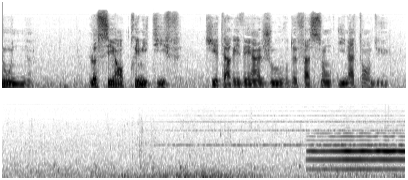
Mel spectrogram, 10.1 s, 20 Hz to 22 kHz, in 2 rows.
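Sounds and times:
faint low rumble: 0.0s - 8.9s
music with long held notes: 7.6s - 10.0s.

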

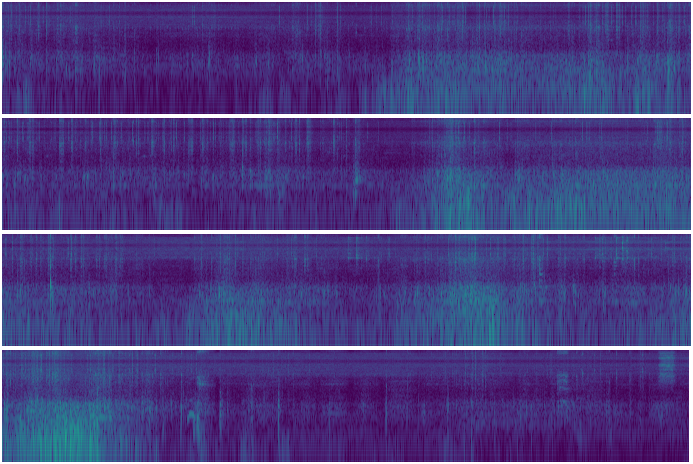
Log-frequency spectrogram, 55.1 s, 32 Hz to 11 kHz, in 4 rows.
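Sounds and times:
wind rumble on microphone: 0.0s - 1.1s, 7.2s - 17.6s, 21.3s - 47.2s
bike rattling: 0.0s - 55.0s
tyres rolling over dirt and stones: 0.0s - 55.0s.

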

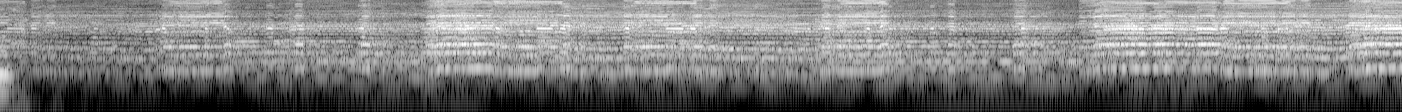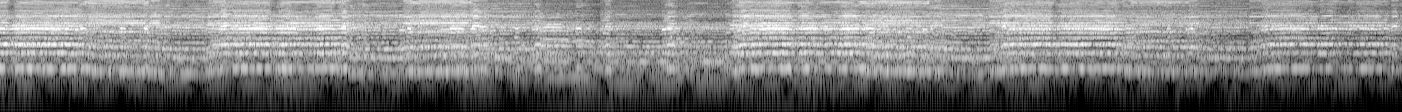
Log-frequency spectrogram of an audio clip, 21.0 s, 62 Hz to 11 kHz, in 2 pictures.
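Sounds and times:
choir singing held notes: 0.0s - 1.3s.

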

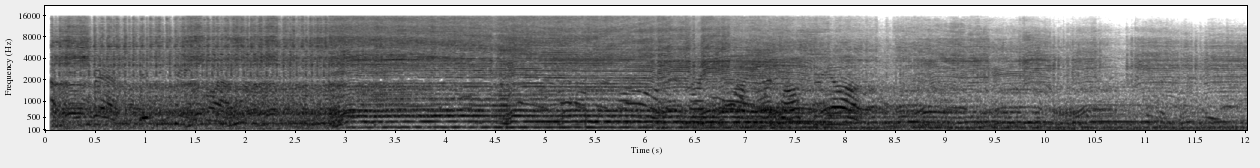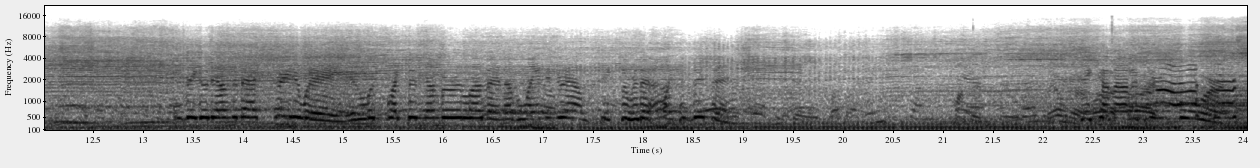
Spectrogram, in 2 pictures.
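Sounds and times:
dirt bike engines racing: 0.0s - 24.0s.

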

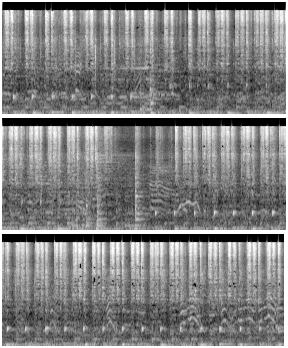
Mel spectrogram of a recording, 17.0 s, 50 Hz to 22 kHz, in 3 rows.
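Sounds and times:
accordion melody: 0.0s - 8.0s, 9.7s - 17.0s
drum: 0.0s - 17.0s
upright bass: 0.0s - 17.0s
metal scraper scraped in rhythm: 9.2s - 17.0s.

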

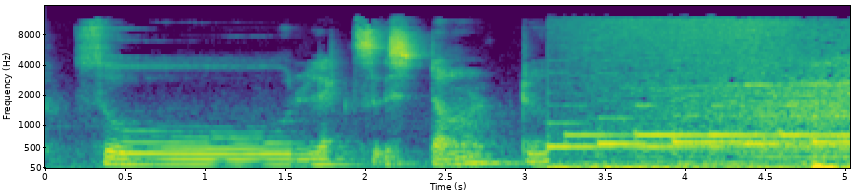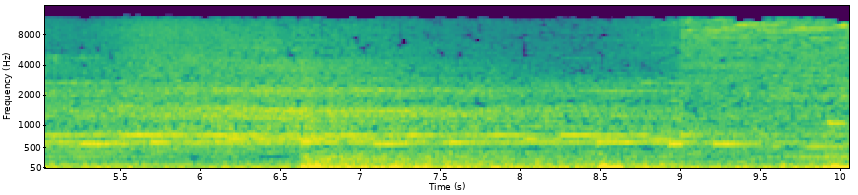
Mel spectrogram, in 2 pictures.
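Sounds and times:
deep low hits: 3.2s - 10.0s
intro music: 3.2s - 10.0s.

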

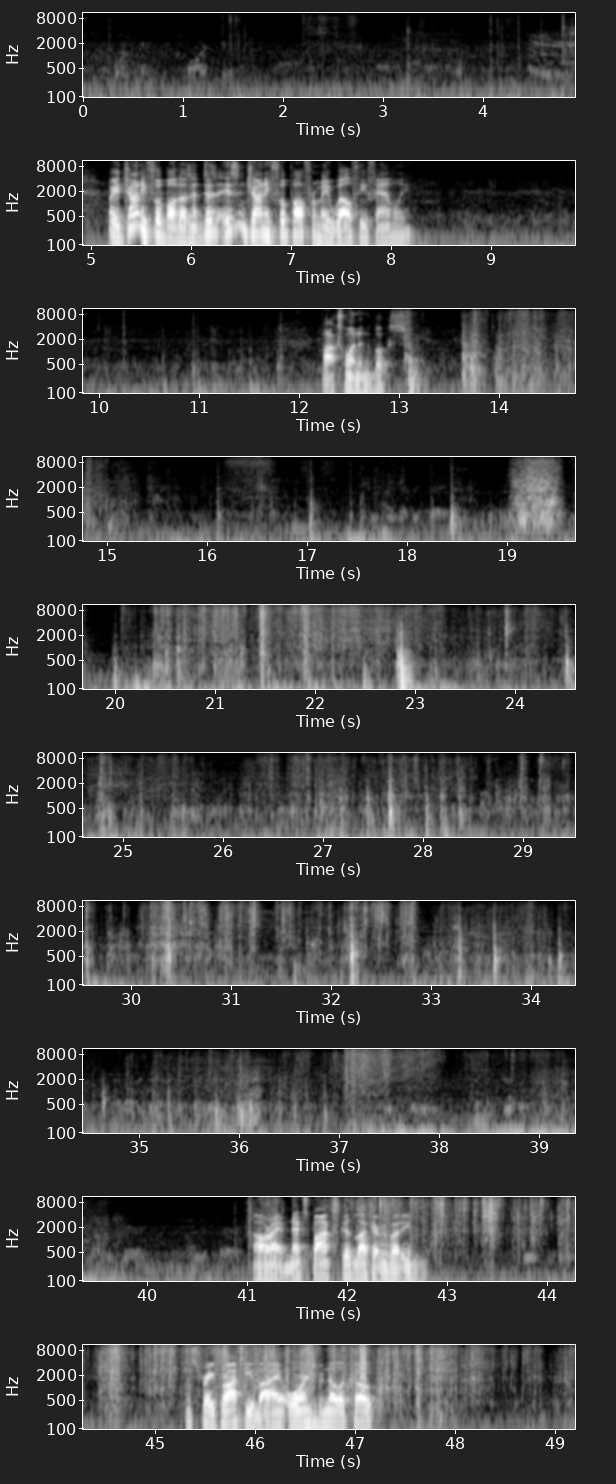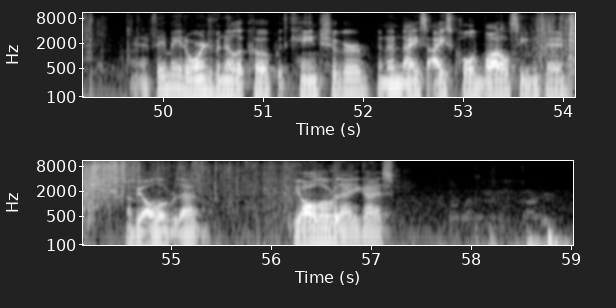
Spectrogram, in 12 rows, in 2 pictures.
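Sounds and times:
shrink wrap crackling: 20.0s - 35.3s, 41.0s - 49.7s, 53.6s - 56.6s.

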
